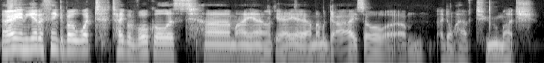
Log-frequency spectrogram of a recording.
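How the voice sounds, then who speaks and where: A man teaching an informal audio editing lesson, thinking aloud in a relaxed way. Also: mid-range voice, normal speed, hardly any pauses. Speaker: music teacher. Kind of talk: casual screen-recorded audio editing tutorial.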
